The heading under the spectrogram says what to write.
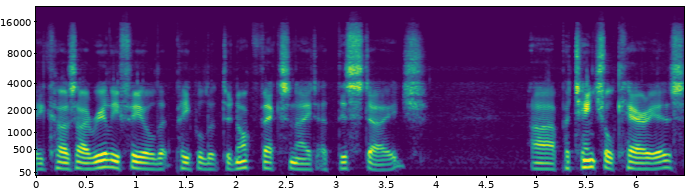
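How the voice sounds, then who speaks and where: A man with an Australian accent, fairly low in pitch, at a fairly slow pace with ordinary pitch variation. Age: 60s. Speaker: amateur radio operator. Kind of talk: amateur radio net chat.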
